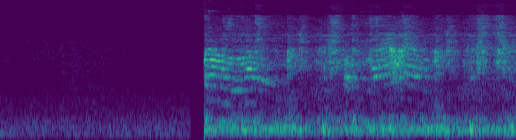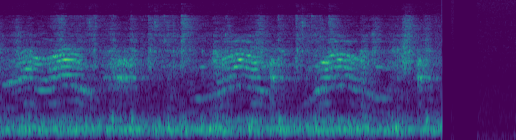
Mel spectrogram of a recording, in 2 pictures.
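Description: Two cats yowl as they fight.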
